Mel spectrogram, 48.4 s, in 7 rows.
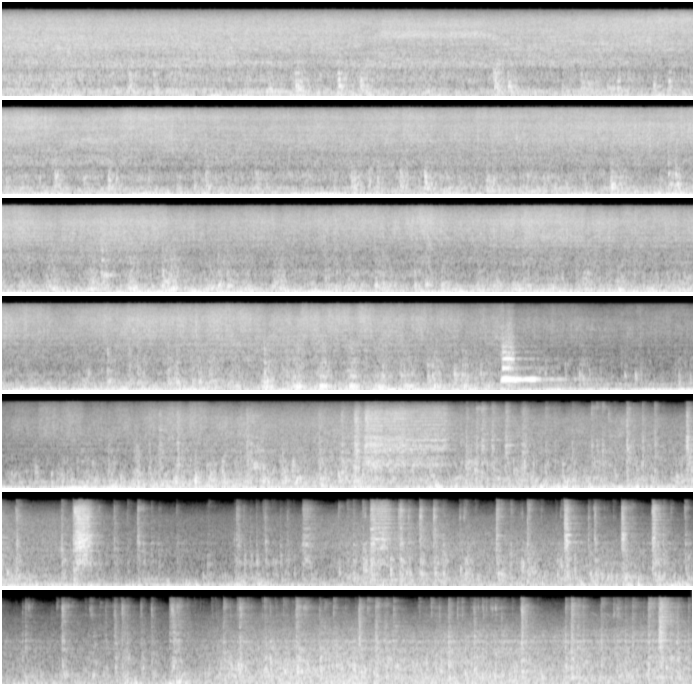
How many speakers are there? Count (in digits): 0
